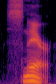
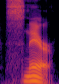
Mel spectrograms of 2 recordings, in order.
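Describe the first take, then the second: Both takes have the same delivery.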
